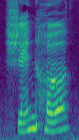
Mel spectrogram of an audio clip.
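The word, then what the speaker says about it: Shenhe: nap the cleavage napkin Shanghai huh my name Shen huh he they actually pronounce the names right that's cool thank you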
